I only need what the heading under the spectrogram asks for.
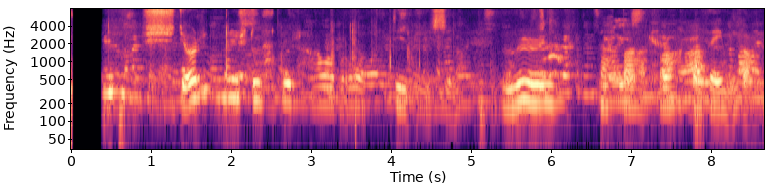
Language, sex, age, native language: Icelandic, male, 12, Icelandic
